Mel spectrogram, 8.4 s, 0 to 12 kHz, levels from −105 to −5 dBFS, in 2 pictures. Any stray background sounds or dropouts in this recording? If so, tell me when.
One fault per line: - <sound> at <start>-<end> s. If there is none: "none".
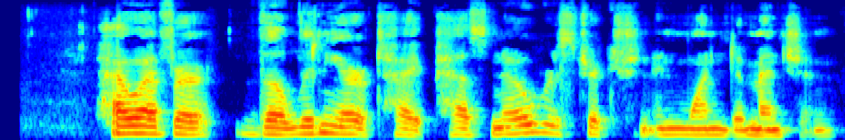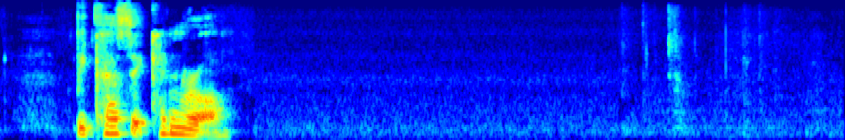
none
